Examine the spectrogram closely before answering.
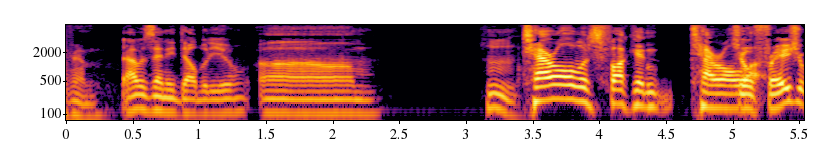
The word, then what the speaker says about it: Terrell: Terrell.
